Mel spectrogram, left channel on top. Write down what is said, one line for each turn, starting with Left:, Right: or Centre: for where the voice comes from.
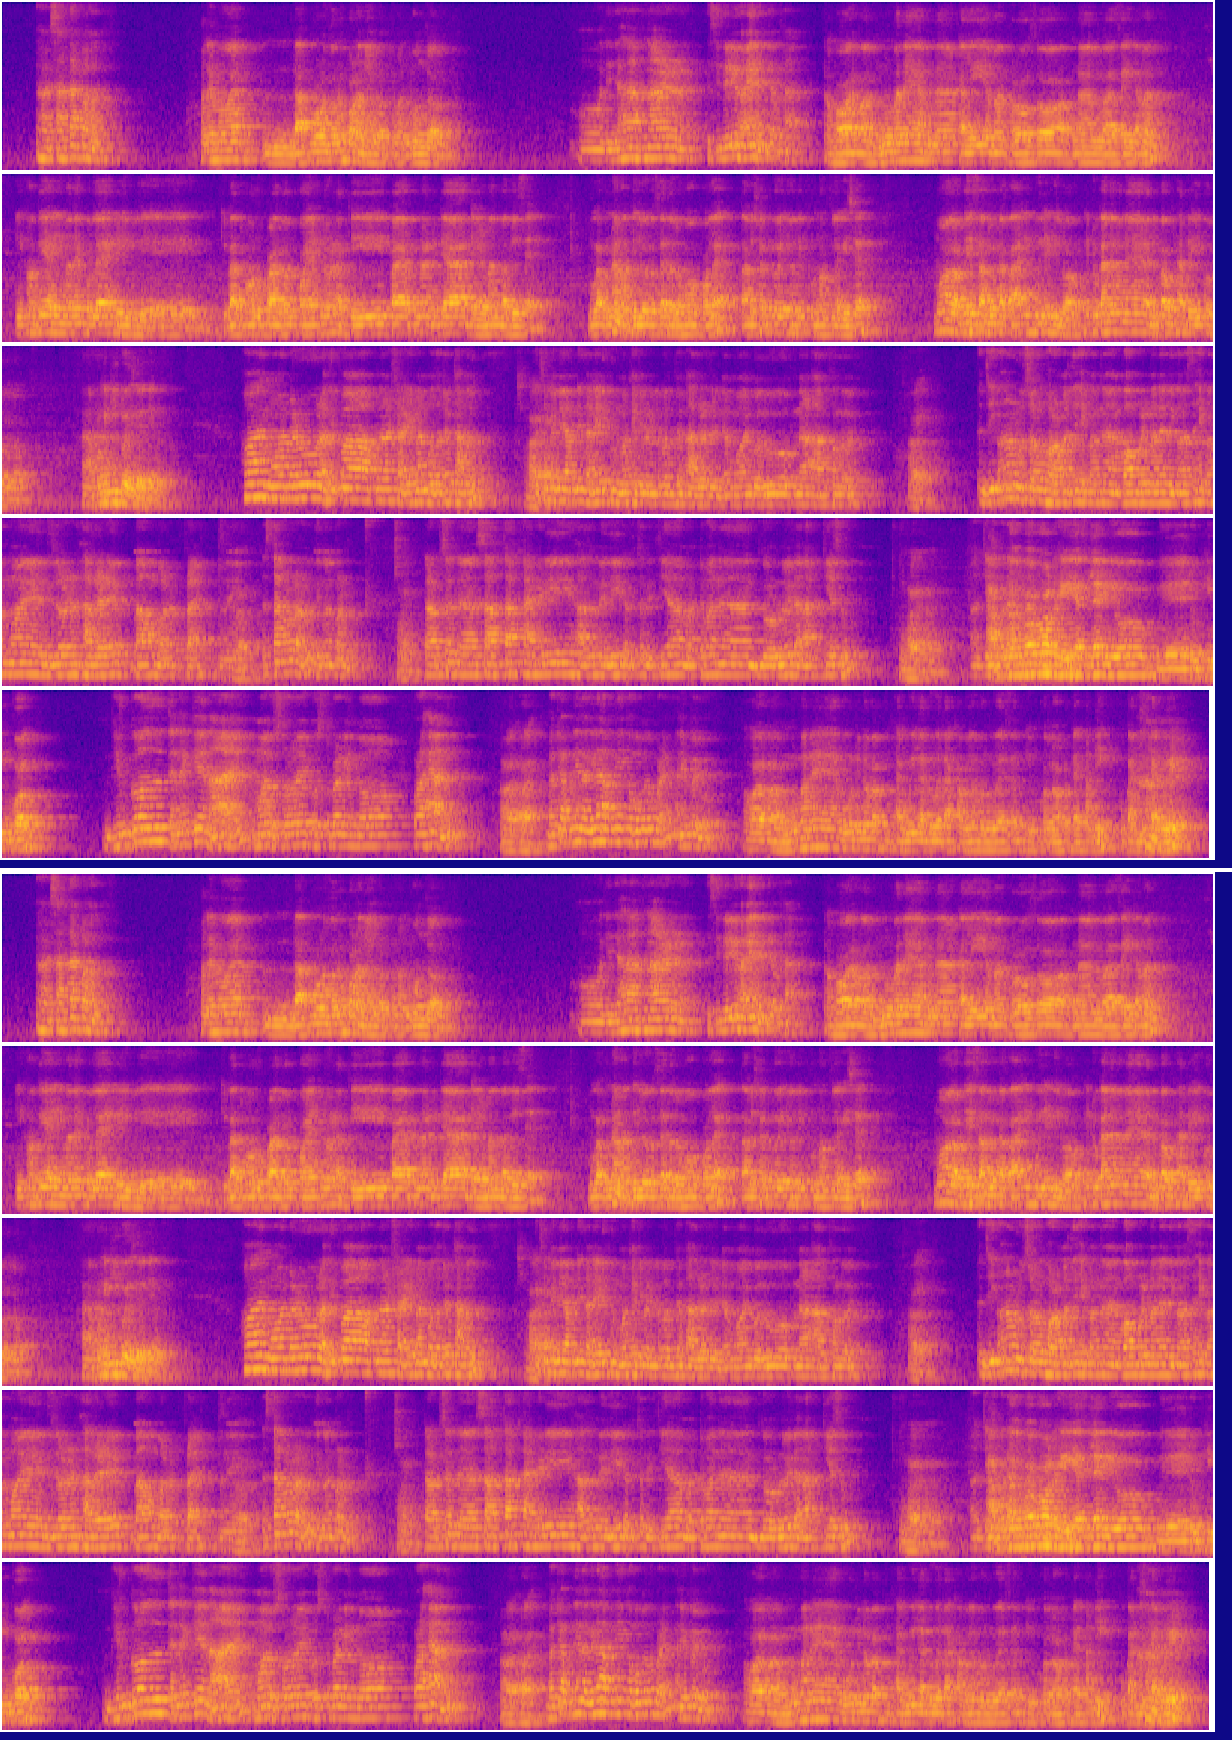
Right: হয় চাহ টাহ খোৱা হ'ল।
Left: মানে মই দাঁত মৰ্জনো কৰা নাই বৰ্তমান মনজন।
Right: অ' তেতিয়াহ'লে আপোনাৰ বেছি দেৰি হোৱাই নাই তেতিয়া উঠা।
Left: হয়-হয় মোৰ মানে আপোনাৰ কালি আমাৰ ঘৰৰ ওচৰ আপোনাৰ লোৰা চাৰিটামান।
Right: <inaudible>
Left: সিহঁতি আহি মানে কলে হেৰি বুলি এই কিবা ধন উপাৰ্জন কৰে হেনো ৰাতি পাই আপোনাৰ তেতিয়া ডেৰ মান বাজিছে।
Right: <inaudible>
Left: মোক আপোনাৰ মাতি
Right: নেকি
Left: লৈ গৈছে দলঙৰ ওপৰলে তাৰপিছত গৈ সিহঁতি ফোনত লাগিছে। মই অলপ
Right: হয় হয়
Left: দেৰি চালো
Right: হয়
Left: তাৰপৰা আহি শুই থাকিলো আৰু সেইটো কাৰণে মানে ৰাতিপুৱা উঠা দেৰি হ'ল অলপ।
Right: হয়,
Left: আপুনি
Right: হয়-হয়
Left: কি কৰিছে
Right: বাৰু সেইটো
Left: এতিয়া
Right: হয়, হয় মই বাৰু ৰাতিপুৱা আপোনাৰ চাৰিমান বজাতে উঠা হ'ল।
Left: হয়
Right: উঠি
Left: হয়
Right: মেলি আপুনি জানেই দেখোন মই খেতি বাতিৰ লগত ভালদৰে জড়িত মই গ'লোঁ আপোনাৰ হালখনলৈ
Left: হয়।
Right: যিকনৰ ওচৰৰ ঘৰৰ মাটি সেইকন কম পৰিমানে আছে সেইকণ মই নিজৰ হালেৰে বাওঁ বাৰু প্ৰায় মানে
Left: হয়
Right: চেষ্টা কৰোঁ আৰু। যিকন পাৰোঁ
Left: হয়
Right: তাৰপিছত চাহ তাহ খাই মেলি হাল মেলি তাৰপিছত এতিয়া বৰ্তমান গৰুলৈ দানা কুটি আছোঁ।
Left: হয় হয়
Right: তেনেকুৱাতে
Left: আপোনালোকৰ
Right: আপোনাৰ ফোনটো
Left: ঘৰত
Right: আহিল
Left: হেৰি আছিলে নেক- কিয় এইটো ভীমকল
Right: ভীমকল তেনেকৈ নাই মই ওচৰৰ এই কষ্টবাৰ কেন্দ্ৰৰ পৰাহে আনো।
Left: হয় হয়
Right: বাকী আপুনি লাগিলে আপুনি খবৰ কৰিব পাৰে, আনিব পাৰিব।
Left: হয় হয় মোৰ মানে বহুত দিনৰ পৰা পিঠা গুৰি লাডু এটা খাবলৈ মন গৈ আছে ভীমকলৰ সৈতে সানি। শুকান
Right: হয়
Left: পিঠাগুৰিৰ
Right: হয় হয়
